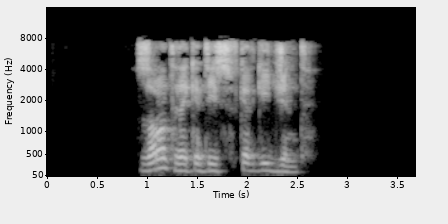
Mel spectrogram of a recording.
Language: Kabyle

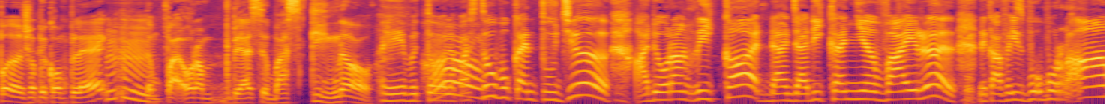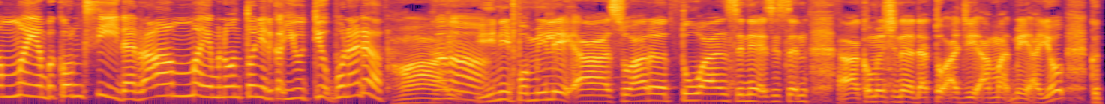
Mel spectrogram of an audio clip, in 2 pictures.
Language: Malay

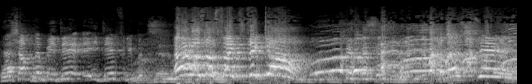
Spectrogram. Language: German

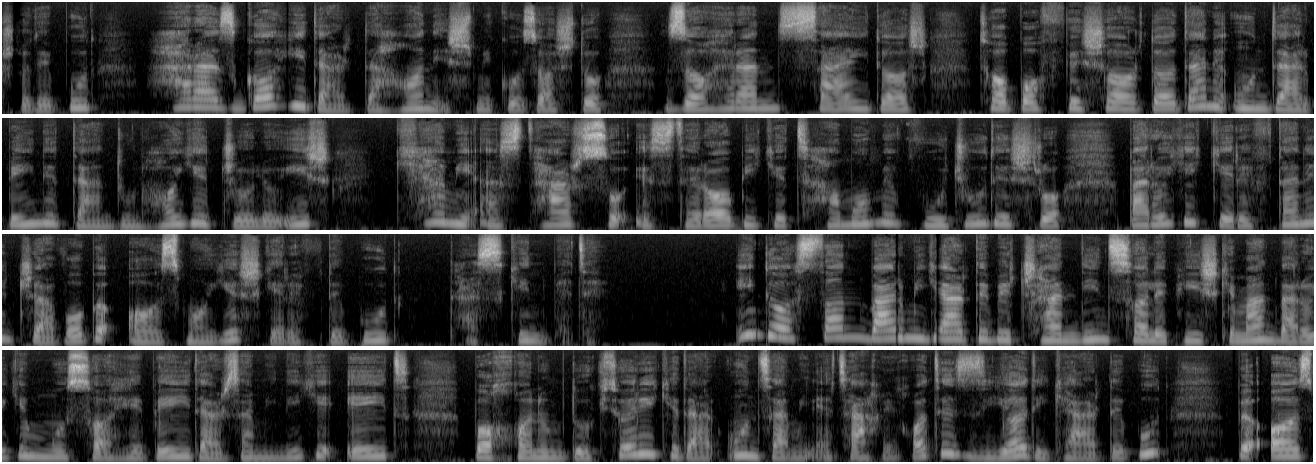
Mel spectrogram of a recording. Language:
Persian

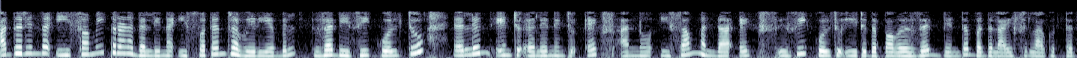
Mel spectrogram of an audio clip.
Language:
Kannada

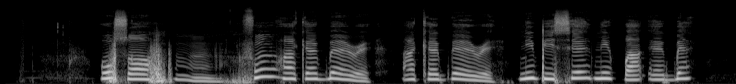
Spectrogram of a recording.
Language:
Yoruba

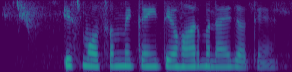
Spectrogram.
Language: Hindi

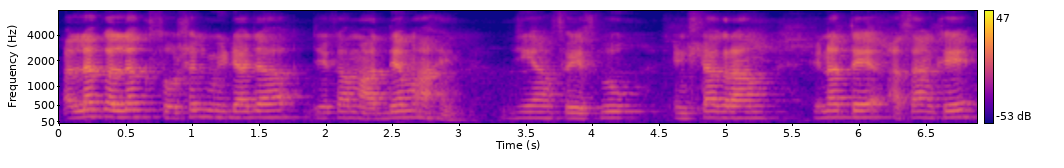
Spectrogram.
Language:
Sindhi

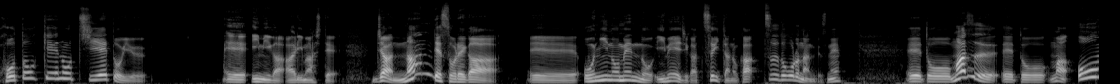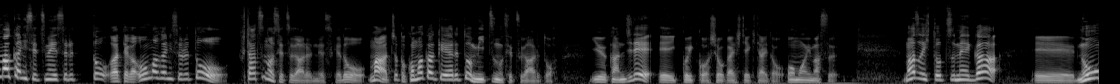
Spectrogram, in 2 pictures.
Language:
Japanese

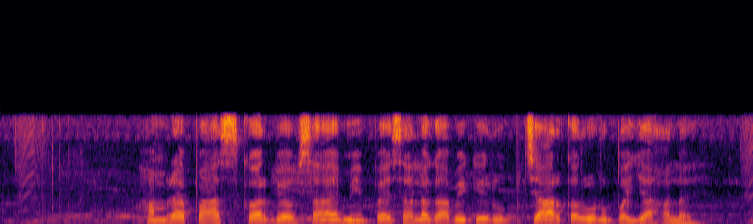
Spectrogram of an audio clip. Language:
Magahi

